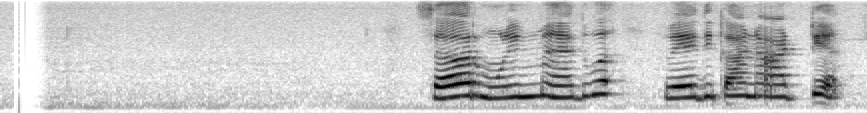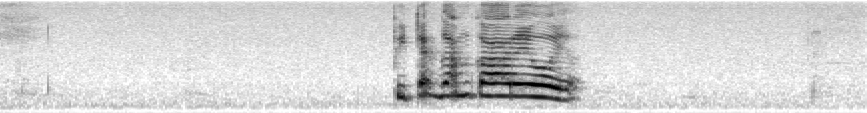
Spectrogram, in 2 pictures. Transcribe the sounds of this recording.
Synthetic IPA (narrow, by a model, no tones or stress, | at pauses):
səːɾmuɭinməɦɛd̪uʋə | ʋeːd̪ikaːnaːʈːjə | piʈəɡamkaːɾəjoːjə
